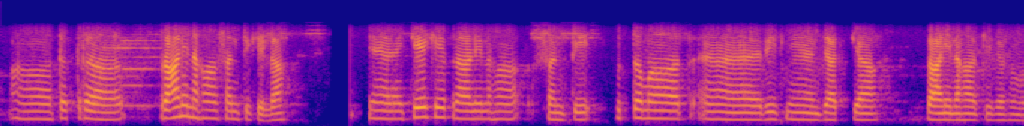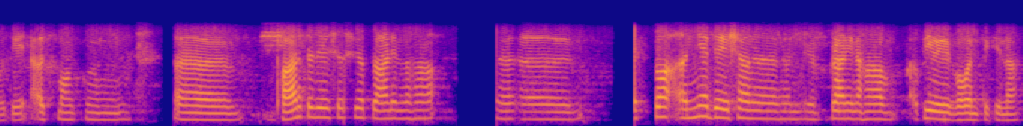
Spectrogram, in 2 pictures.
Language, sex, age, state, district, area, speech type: Sanskrit, female, 60+, Karnataka, Mysore, urban, conversation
